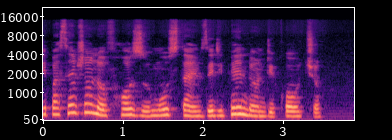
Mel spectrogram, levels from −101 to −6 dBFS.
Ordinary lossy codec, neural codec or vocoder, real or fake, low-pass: none; vocoder, 48 kHz, 128 mel bands, Vocos; fake; 14.4 kHz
